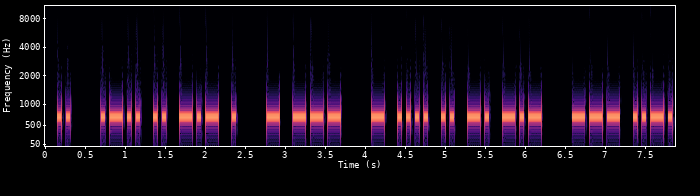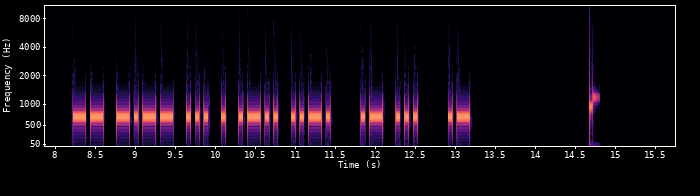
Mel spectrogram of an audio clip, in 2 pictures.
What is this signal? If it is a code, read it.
Morse code, heard as a keyed tone, about 22 wpm, 700 Hz. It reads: I LIKE TO THINK OF MYSELF AS A
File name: practice / 22wpm / Sets of 8 Words - 22wpm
